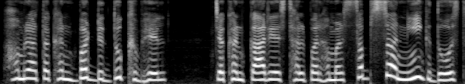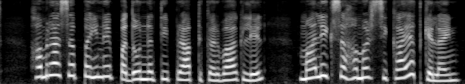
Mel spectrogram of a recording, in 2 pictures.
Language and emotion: Maithili, sad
